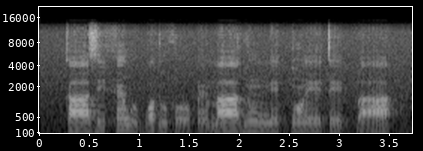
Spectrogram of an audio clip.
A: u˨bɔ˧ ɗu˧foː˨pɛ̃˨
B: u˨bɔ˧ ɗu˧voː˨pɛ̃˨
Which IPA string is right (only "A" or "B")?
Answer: A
